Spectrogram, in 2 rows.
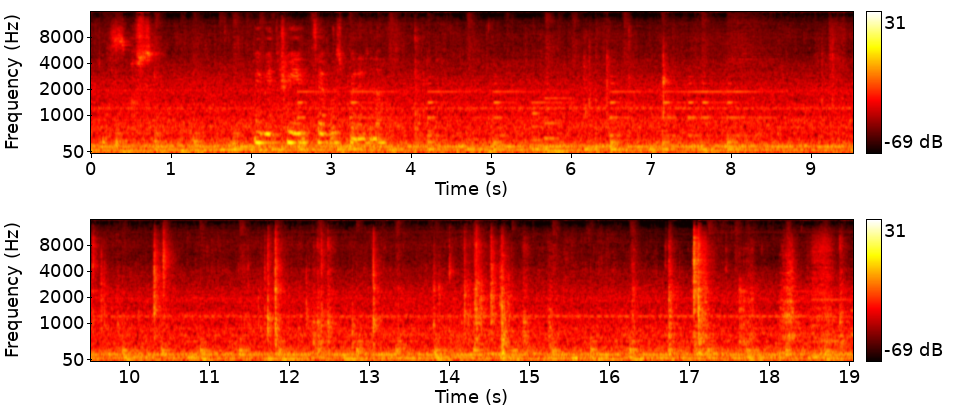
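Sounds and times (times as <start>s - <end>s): steady low hum: 0.0s - 19.0s
utensil scraping and tapping in pan: 16.7s - 19.0s.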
